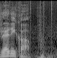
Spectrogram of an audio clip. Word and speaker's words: Redekopp: Okay, you pronounced the right one. Brad REDEKOPP.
